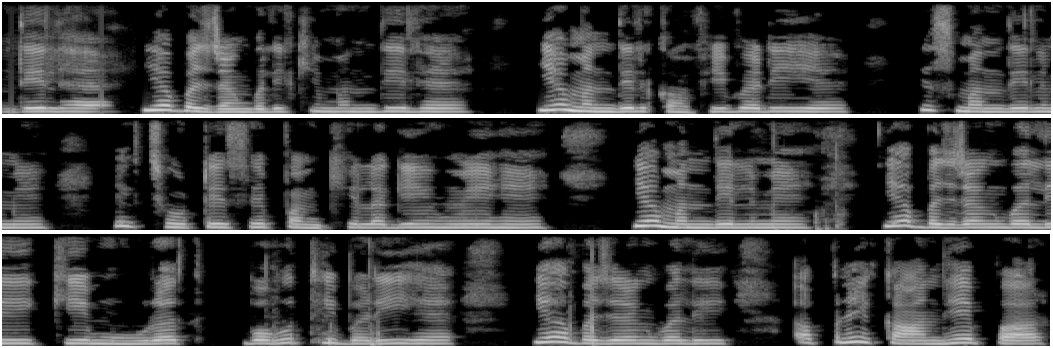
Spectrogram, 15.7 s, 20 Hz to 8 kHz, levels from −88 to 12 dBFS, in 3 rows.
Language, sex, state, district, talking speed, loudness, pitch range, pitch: Hindi, female, Bihar, Saran, 150 wpm, -16 LUFS, 225-255 Hz, 235 Hz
